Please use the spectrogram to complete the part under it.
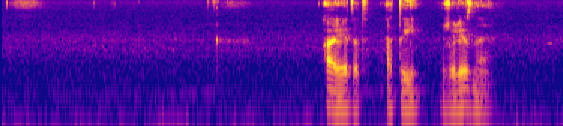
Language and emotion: Russian, neutral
